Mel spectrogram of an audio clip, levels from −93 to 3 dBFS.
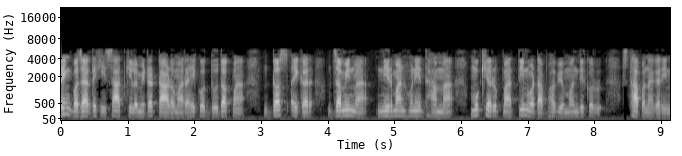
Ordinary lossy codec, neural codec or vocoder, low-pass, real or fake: none; vocoder, 44.1 kHz, 128 mel bands every 512 samples, BigVGAN v2; 5.4 kHz; fake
